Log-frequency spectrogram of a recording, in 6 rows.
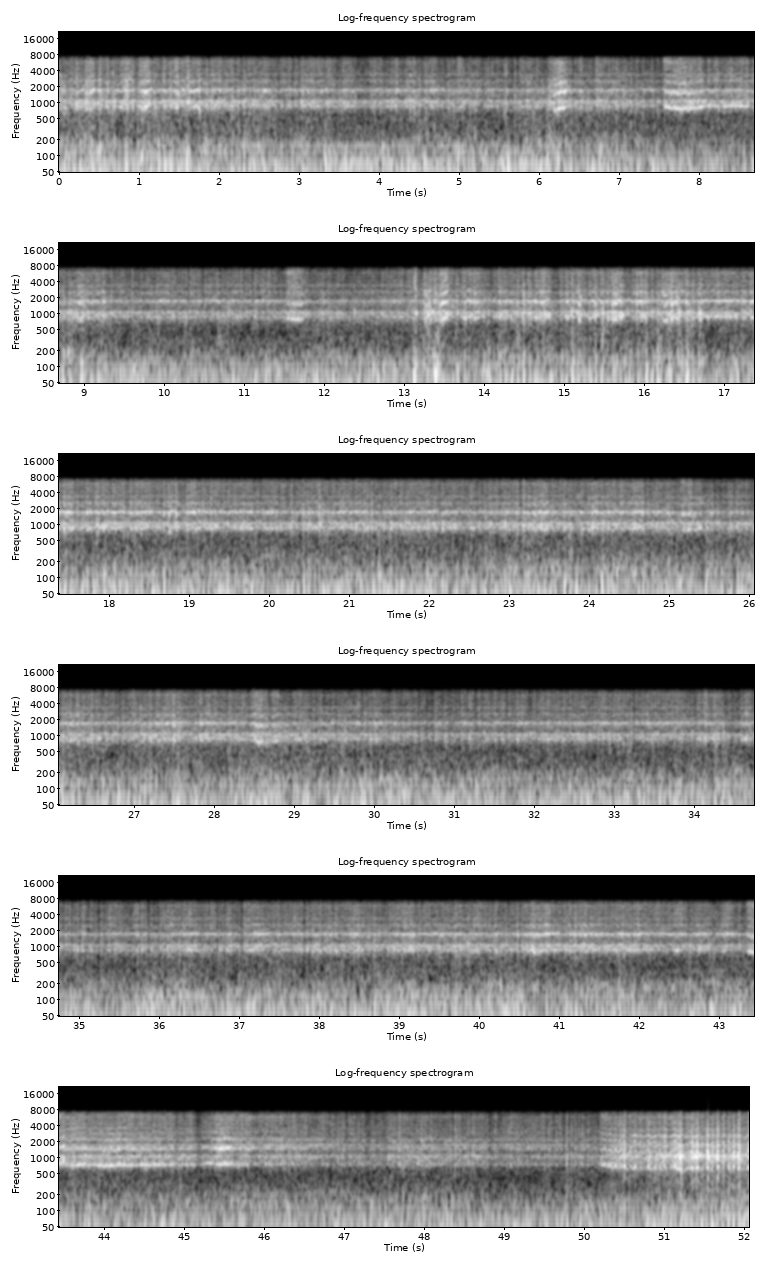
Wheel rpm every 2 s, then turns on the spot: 230, 230, 230, 230, 230, 230, 230, 240, 230, 230, 240, 240, 230, 230, 230, 230, 230, 240, 230, 230, 230, 220, 200, 200, 200, 190.
none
